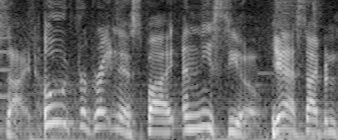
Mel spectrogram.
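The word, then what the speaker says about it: Initio: on the niche side oo for Greatness by anio yes I've been pronouncing it wrong my entire YouTube career thank you John at Refinery for telling me how to pronounce this brand correctly it's not antio it's anio which sounds so much more Posh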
